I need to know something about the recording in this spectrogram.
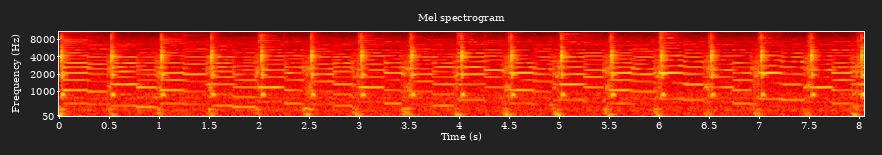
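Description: Electric guitar playing a legato pull-off exercise, pairs of notes at about four a second, each pulled off to the index finger. It runs over a metronome clicking steadily twice a second (120 bpm).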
